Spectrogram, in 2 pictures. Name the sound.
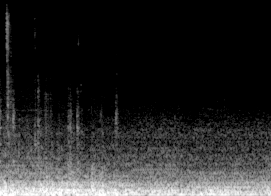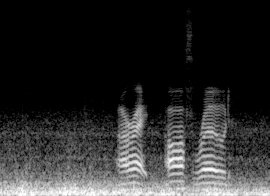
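Kia Sportage X-Pro driving on washboarded dirt road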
